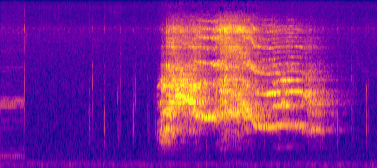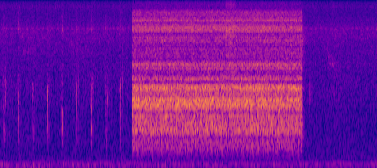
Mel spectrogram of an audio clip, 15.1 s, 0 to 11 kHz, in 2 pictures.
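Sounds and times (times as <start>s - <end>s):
faint rapid ticking: 6.9s - 13.6s
harsh static buzzing drone: 10.2s - 13.6s.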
